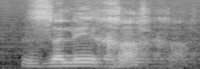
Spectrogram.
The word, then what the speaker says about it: زلیخا: زلیخا، اصل تلفظ زلیخا ہے لیکن کچھ لوگوں کو تھوڑا سا بار پڑتا ہے اس لیے زلیخا ہی کہتا ہوں۔ زلیخا یوسف کے لیے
